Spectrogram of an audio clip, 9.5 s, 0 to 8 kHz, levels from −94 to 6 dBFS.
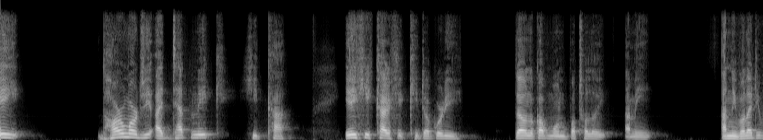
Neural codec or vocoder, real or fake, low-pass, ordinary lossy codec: codec, 16 kHz, 0.5 kbps, X-Codec, HuBERT features, trained on LibriSpeech; fake; 7.2 kHz; none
